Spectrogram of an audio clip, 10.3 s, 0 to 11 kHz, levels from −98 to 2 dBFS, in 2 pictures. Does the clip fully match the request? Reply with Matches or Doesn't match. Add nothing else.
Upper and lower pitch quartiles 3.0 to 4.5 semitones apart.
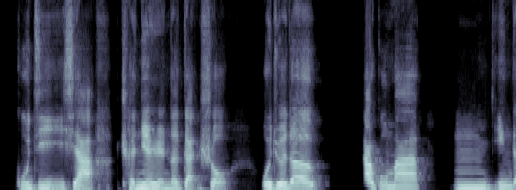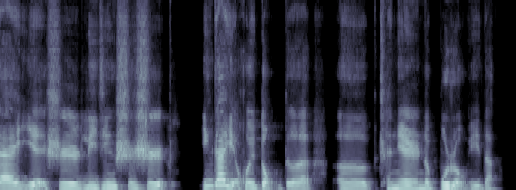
Doesn't match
